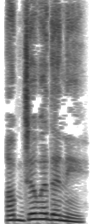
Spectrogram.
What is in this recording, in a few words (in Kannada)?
"ಅಬ್ಜವದನೆ", Kannada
